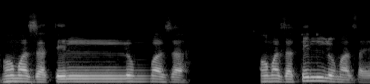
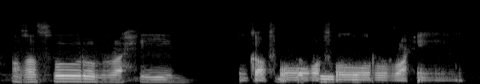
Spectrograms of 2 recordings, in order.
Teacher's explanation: তানবিনের নুন কিংবা নুন সাকিনটা উচ্চারিত হচ্ছে না, বরং পরের যে বর্ণটা আছে ওটাই দুইবার উচ্চারিত হচ্ছে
